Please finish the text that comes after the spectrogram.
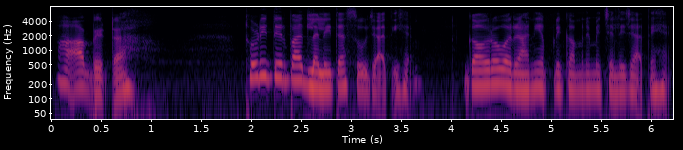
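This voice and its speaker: A woman's voice: fairly low pitch, expressive, normal speed, mellow, dry recording. A woman narrator reading a scripted family story.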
